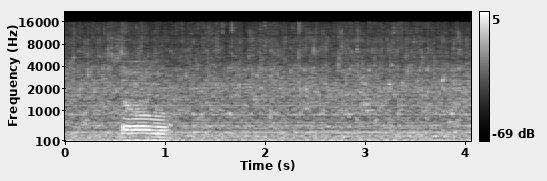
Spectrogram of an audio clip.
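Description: Steady water noise of a running aquarium: air bubbles rising from a bubble curtain and water churning, with no break or change.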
